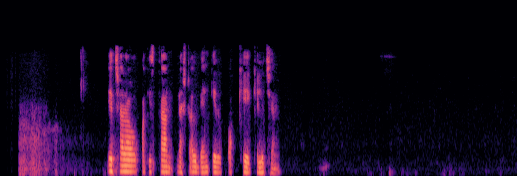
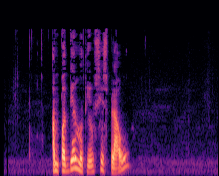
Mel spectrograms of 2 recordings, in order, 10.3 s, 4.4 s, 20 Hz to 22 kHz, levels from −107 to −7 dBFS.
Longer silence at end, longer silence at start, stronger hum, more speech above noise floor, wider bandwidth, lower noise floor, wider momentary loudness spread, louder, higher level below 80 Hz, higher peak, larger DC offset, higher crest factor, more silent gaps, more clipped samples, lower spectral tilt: first, 4.75 s vs 1.8 s; second, 0.4 s vs 1.05 s; neither; first, over 57 dB vs 46 dB; second, 7.4 kHz vs 11.5 kHz; first, under -90 dBFS vs -70 dBFS; first, 23 LU vs 11 LU; second, -34 LUFS vs -26 LUFS; first, -66 dBFS vs -78 dBFS; second, -12 dBFS vs -6 dBFS; neither; about the same, 26 dB vs 24 dB; neither; neither; second, -5.5 dB/octave vs -7 dB/octave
